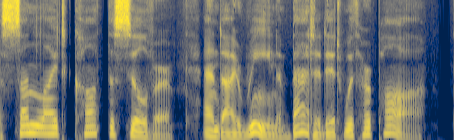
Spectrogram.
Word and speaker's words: Irene: Her name is Irene, Tai said, looking fondly at the links curled up beside him. Anous said again, rhymes with mean.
